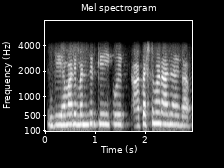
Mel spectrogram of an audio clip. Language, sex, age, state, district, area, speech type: Hindi, female, 30-45, Madhya Pradesh, Hoshangabad, urban, conversation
